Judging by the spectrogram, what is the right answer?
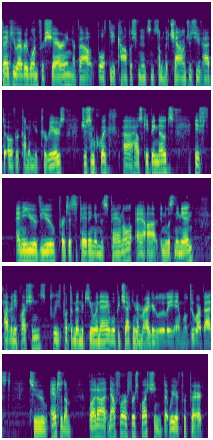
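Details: Adult male speaker; typical speech.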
